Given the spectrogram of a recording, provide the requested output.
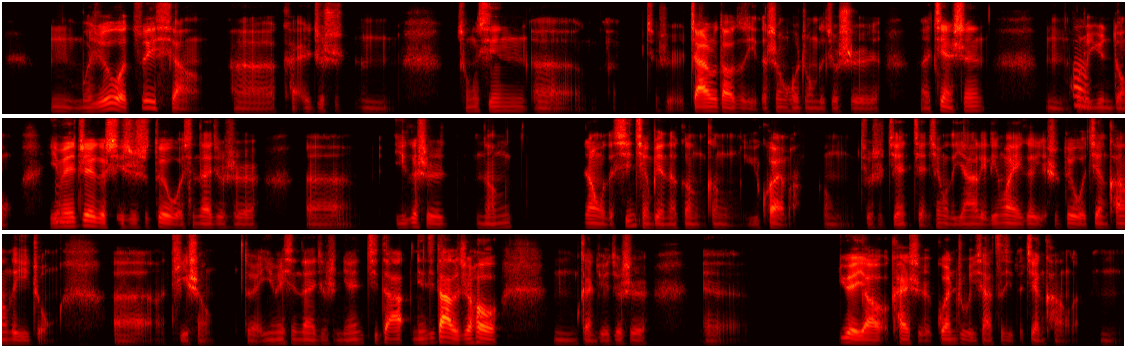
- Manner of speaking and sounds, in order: none
- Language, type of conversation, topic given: Chinese, advice, 在忙碌的生活中，我如何坚持自我照护？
